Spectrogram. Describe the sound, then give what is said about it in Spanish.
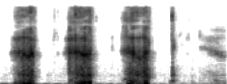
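A sheep chews grass: three loud, crunchy chewing bursts in a steady rhythm, then a short click and a faint rustle. No one speaks. “oveja que todos los días al amanecer comía un poco de hierba.”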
